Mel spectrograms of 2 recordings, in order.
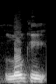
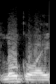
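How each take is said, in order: First: The word is said with a non-classical pronunciation. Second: The word is said with the classical pronunciation.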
